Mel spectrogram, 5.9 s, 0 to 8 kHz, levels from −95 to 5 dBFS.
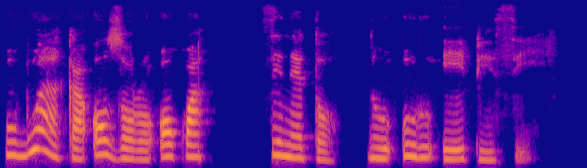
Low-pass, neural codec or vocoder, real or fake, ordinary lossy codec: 7.2 kHz; none; real; none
